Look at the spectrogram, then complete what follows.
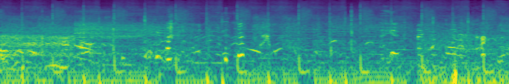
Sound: laughs

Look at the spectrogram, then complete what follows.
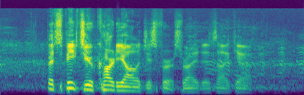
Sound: laughter; laughter

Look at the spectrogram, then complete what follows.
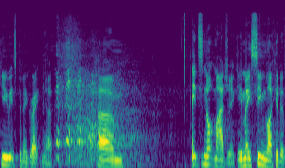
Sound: audience laughing

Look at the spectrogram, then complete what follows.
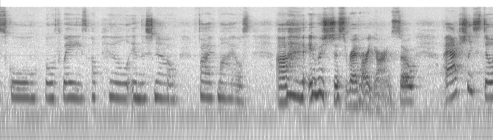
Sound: laughs

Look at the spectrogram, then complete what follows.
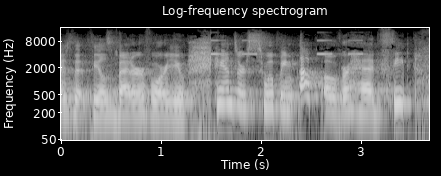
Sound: timer beeps

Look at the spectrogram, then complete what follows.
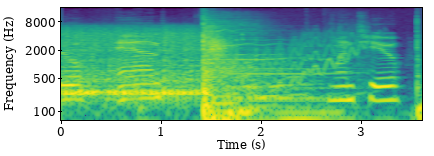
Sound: banging

